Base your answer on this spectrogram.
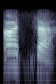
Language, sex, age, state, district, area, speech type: Bengali, male, 60+, West Bengal, North 24 Parganas, rural, conversation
